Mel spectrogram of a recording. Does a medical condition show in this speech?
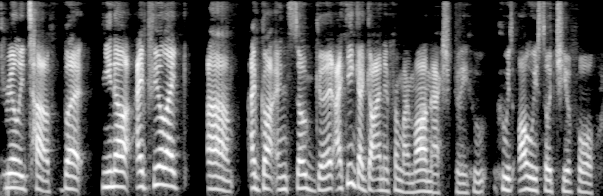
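Yes: cleft lip and palate; congenital cleft lip and palate, hole in upper lip, multiple surgeries growing up, major closure surgery, lip scar remains; made eating, talking and singing hard growing up.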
